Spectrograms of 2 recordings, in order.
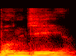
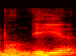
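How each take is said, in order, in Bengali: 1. dia-তে d শব্দটি j-এর মতো শোনায়। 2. dia-তে d শব্দটি d-এর মতো শোনায়। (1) "ওরা বলবে হচ্ছে বন জিয়া" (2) "আমরা যদি বলি"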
